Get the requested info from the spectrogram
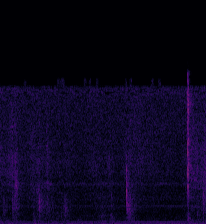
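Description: Quiet room tone: a steady faint electrical hum with a few faint, scattered ticks, such as papers and pens being handled at a table.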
